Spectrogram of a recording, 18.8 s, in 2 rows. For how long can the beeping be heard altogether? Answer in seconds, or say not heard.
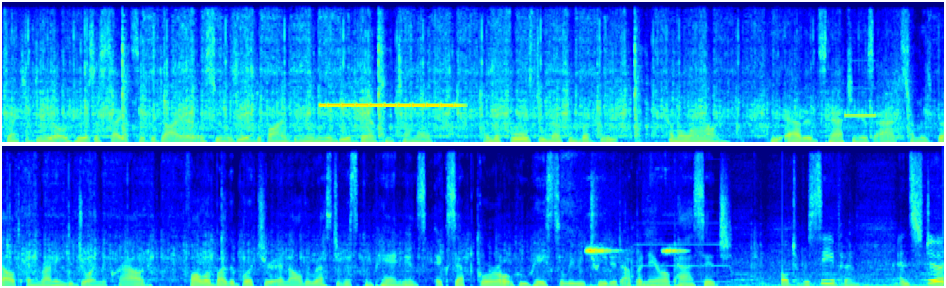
3 s.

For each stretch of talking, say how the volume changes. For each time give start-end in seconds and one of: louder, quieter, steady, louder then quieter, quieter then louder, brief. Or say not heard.
0.0-18.8 steady.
